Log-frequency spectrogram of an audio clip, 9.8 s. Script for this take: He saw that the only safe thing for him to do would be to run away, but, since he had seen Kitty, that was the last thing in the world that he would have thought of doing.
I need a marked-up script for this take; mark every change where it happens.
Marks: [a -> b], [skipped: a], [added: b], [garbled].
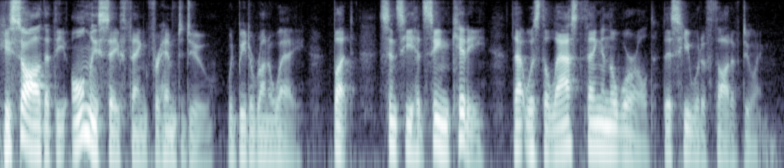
He saw that the only safe thing for him to do would be to run away, but, since he had seen Kitty, that was the last thing in the world [that -> this] he would have thought of doing.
